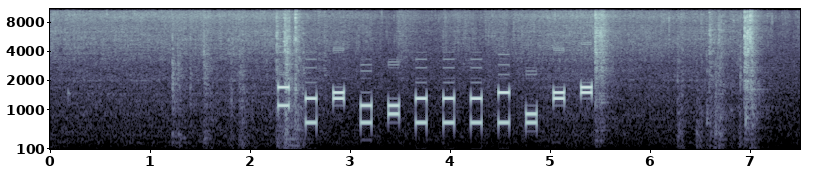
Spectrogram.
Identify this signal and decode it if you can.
Multi-frequency trunk signalling (R1, as on North American trunks), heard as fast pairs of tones, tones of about 110 ms, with kitchen noise. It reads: KP 4023444710 ST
